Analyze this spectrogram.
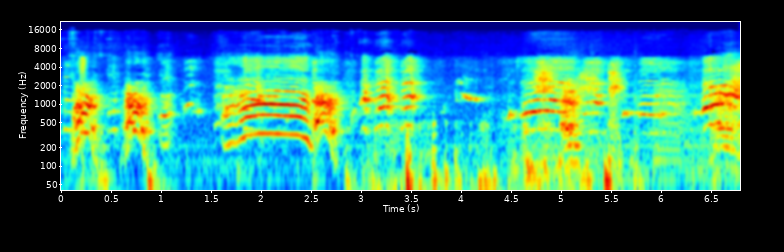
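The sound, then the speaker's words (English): A dog in a room vocalizes loudly in a run of drawn-out, whiny barks and yelps across several seconds, with a child's voice and laughter mixed in. “Okay, we got the dog, we got the kid, everything's happening again.”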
